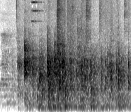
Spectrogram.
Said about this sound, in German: Am Ende der Reden gibt es im Debattierclub keinen Applaus, aber ganz akademisch Klopfbeifall auf der Tischplatte.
